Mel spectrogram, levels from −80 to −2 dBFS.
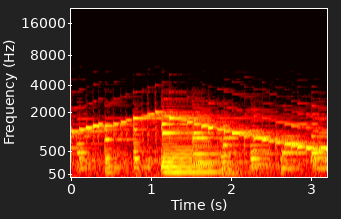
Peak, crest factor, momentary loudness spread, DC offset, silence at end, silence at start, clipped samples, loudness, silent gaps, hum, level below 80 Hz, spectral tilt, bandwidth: -8 dBFS; 16 dB; 5 LU; under 0.1%; 0 s; 0 s; under 0.1%; -24 LUFS; none; none; -42 dBFS; -9.5 dB/octave; 5.8 kHz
